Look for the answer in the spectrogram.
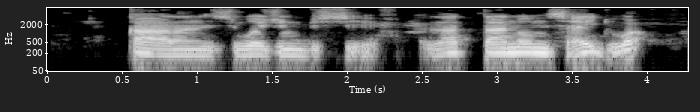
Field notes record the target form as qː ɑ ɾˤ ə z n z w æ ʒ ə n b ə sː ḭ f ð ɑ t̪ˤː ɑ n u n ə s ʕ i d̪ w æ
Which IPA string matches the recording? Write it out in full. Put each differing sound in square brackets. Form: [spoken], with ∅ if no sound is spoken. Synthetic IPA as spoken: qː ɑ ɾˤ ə [∅] n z w æ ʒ ə n b ə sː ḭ f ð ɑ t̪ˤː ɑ n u n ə s ʕ i d̪ w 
